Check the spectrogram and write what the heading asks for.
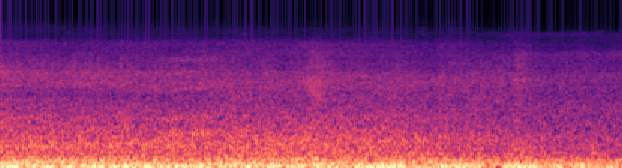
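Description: Steady outdoor street noise with a heavy low rumble.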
